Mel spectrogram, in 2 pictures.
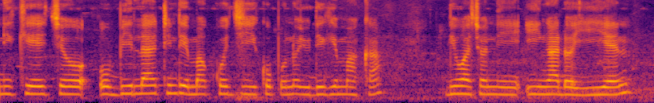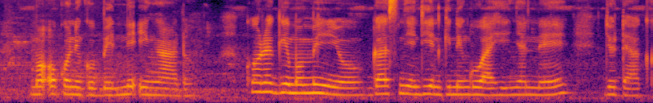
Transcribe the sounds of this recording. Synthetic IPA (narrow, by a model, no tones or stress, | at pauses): nikʰet͡ʃoobilatindemakod͡ʒikoponojudeɡɪmaka | ɡɪwat͡ʃɔnɪɪŋadɔjɪjɛn | maʔɔkɔnɪɡobednɪʔɪŋadɔ | kɔɾɛɡɪmɔmɪjɔɡasnɪendienɡɪneŋɡoaɦɪɲanɛ | d͡ʒɔdak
